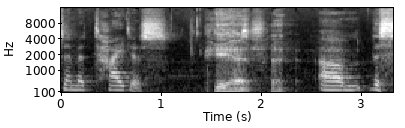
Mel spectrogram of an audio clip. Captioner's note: laughing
